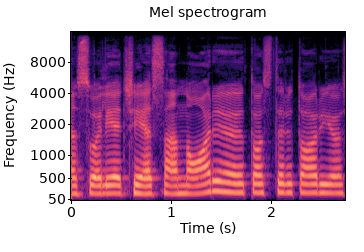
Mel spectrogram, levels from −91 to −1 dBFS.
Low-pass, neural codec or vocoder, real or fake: 14.4 kHz; none; real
